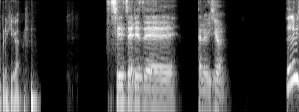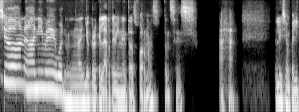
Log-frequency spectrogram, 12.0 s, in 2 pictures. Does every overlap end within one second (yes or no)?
yes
